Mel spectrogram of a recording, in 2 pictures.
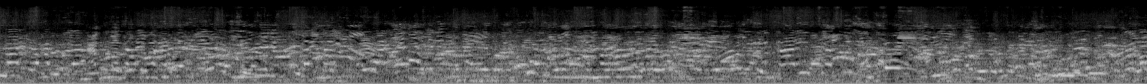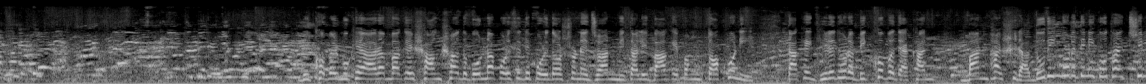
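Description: A woman speaks with agitation close by.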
